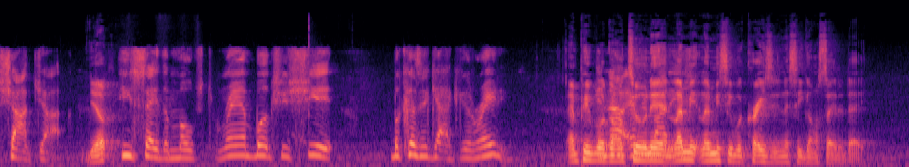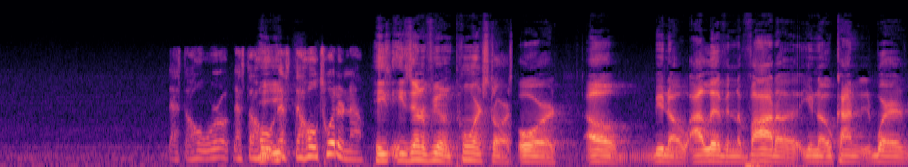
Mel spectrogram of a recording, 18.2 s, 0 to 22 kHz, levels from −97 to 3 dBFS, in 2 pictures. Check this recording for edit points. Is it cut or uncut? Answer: cut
